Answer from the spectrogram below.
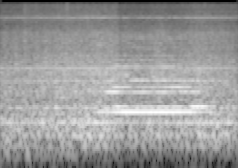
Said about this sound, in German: Der Zug hält in Gerantut.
